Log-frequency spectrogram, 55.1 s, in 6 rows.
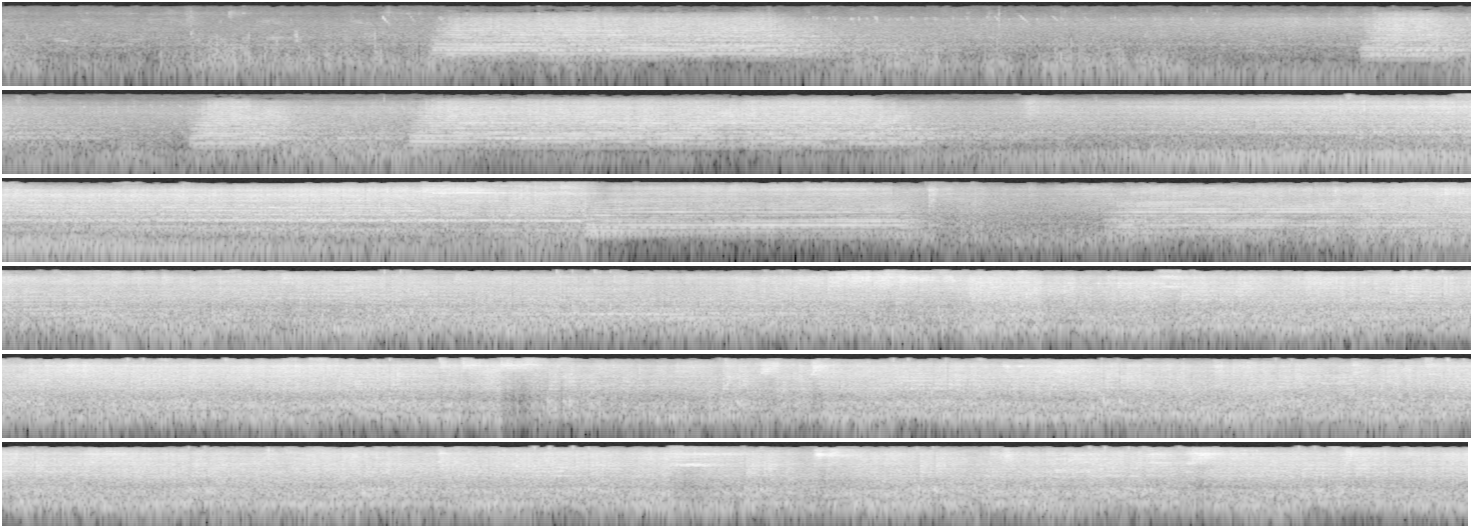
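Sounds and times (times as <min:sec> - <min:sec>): train rumble and wheel clatter: 0:00.0 - 0:55.0
freight train horn blasts: 0:02.6 - 0:05.5, 0:08.5 - 0:15.8, 0:17.0 - 0:24.3, 0:25.2 - 0:28.4, 0:30.2 - 0:33.0.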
